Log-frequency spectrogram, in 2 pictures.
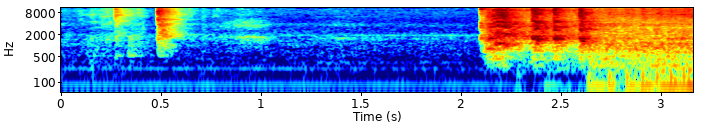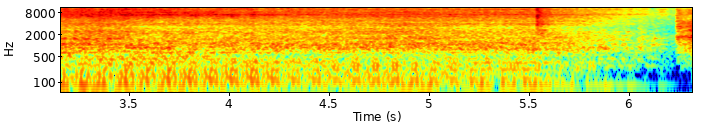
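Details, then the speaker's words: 2007 Yamaha Virago 250 after a replacement CDI and fixes to the charging system: quick crank, the twin catches at once and settles into a steady, even idle with no misses or knocks; starts and idles normally. "And it idles and runs good."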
